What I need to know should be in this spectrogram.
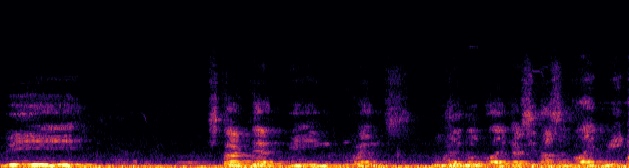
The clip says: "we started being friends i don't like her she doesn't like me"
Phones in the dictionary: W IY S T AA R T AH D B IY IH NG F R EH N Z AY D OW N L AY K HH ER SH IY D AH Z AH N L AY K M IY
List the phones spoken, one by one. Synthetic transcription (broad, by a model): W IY S T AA R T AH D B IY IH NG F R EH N S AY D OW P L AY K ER S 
